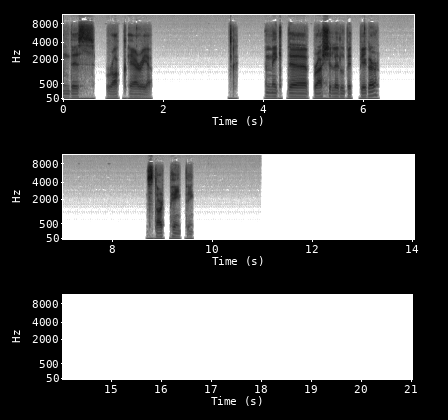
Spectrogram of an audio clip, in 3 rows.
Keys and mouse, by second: 1.3 click, 6.4 click, 10.9 click, 16.9 click, 18.5 middle click, 18.7 click.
